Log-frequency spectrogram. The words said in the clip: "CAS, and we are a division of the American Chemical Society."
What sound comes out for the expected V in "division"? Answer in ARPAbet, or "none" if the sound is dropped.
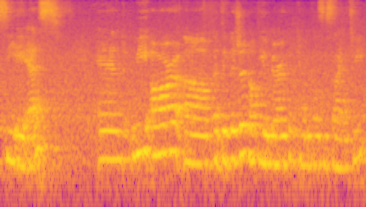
V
